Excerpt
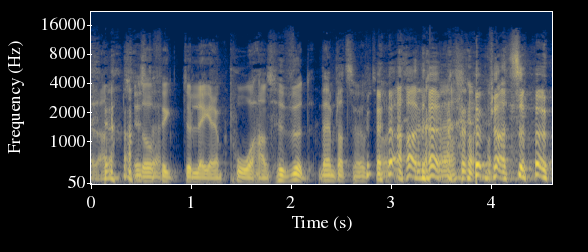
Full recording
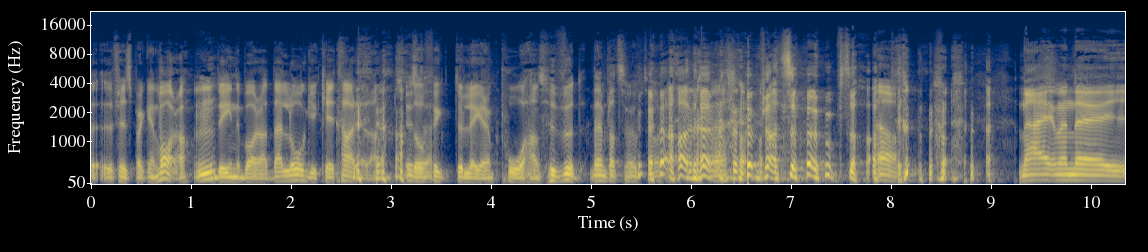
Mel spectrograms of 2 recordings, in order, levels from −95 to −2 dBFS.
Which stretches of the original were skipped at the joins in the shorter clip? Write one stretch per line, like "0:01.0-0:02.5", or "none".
none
